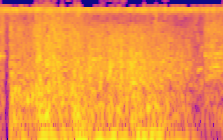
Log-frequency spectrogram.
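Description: Thunder-like sound effect: a sudden loud crack just after the start, then a heavy rumble that fades away over about two seconds.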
